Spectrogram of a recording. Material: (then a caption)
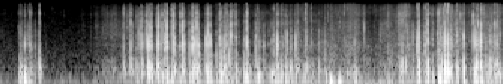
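Sequins. Fingernails scratch a soft zipper pouch covered in sequins, held over the recorder. A couple of faint crinkly ticks give way to dense, continuous scratching, a rapid crackling patter of sharp rustles with low thumps and bright edges that builds and stays steady.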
